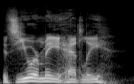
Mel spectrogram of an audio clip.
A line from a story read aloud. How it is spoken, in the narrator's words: he snarled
